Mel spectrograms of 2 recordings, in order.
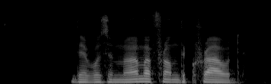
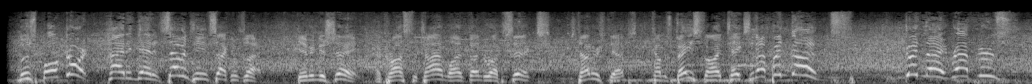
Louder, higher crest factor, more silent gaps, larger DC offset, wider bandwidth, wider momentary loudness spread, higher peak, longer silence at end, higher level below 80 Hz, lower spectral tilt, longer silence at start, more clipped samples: second, -37 LUFS vs -14 LUFS; first, 20 dB vs 14 dB; neither; neither; about the same, 13 kHz vs 13 kHz; about the same, 8 LU vs 6 LU; second, -18 dBFS vs -2 dBFS; first, 0.35 s vs 0 s; second, -70 dBFS vs -42 dBFS; first, -6.5 dB/octave vs -2.5 dB/octave; first, 0.7 s vs 0.1 s; neither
